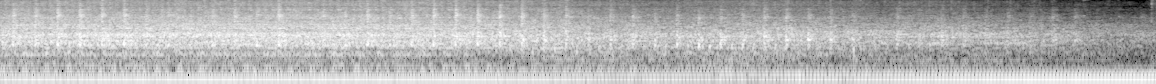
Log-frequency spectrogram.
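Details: Holden VZ engine idling with a regular knock about three times a second over the hum; owner suspects timing chain or bottom end, unconfirmed.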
